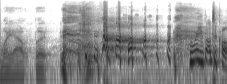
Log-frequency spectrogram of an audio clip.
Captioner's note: both laugh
